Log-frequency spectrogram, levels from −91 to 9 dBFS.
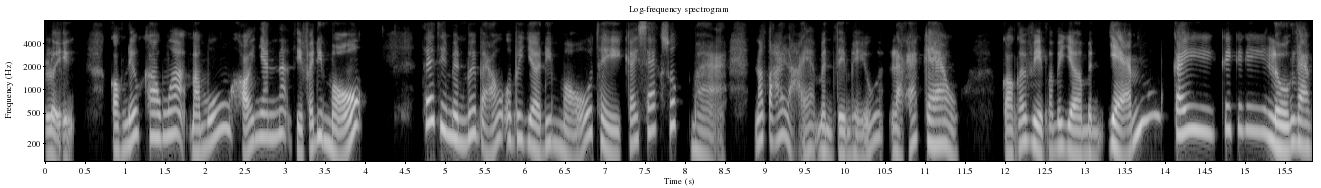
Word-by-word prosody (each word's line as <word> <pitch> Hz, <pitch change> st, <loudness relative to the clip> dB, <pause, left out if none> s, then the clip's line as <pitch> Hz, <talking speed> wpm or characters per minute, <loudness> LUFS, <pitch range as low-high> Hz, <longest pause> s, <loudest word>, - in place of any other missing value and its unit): luyện, 445 Hz, -4 st, +2 dB, 0.5 s
còn 170 Hz, +1 st, 0 dB
nếu 235 Hz, +6 st, +3 dB
không 245 Hz, 0 st, 0 dB
á 270 Hz, -2 st, +2 dB
mà 160 Hz, -1 st, 0 dB
muốn 240 Hz, -, 0 dB
khỏi 205 Hz, -9 st, +1 dB
nhanh 245 Hz, +1 st, -2 dB
á 275 Hz, -1 st, -3 dB
thì 160 Hz, -, 0 dB
phải 175 Hz, +4 st, -2 dB
đi 255 Hz, +3 st, +1 dB
mổ. 190 Hz, -, +5 dB, 0.8 s
Thế 380 Hz, +2 st, +7 dB
thì 320 Hz, -3 st, +4 dB
mình 230 Hz, -6 st, +2 dB
mới 265 Hz, +4 st, 0 dB
bảo 190 Hz, +3 st, -4 dB
"Ô, 230 Hz, -1 st, -3 dB
bây 235 Hz, -1 st, -2 dB
giờ 190 Hz, -7 st, +1 dB
đi 200 Hz, +5 st, -4 dB
mổ 180 Hz, -, -3 dB
thì 155 Hz, -9 st, -1 dB
cái 205 Hz, +3 st, -2 dB
xác 295 Hz, +5 st, -4 dB
suất 350 Hz, +1 st, -2 dB, 0.2 s
mà 150 Hz, -6 st, -7 dB, 0.4 s
nó 220 Hz, +4 st, -1 dB
tái 230 Hz, +3 st, -4 dB
lại 220 Hz, -, -7 dB
á, 170 Hz, -, -8 dB
mình 155 Hz, -4 st, -3 dB
tìm 145 Hz, -1 st, 0 dB
hiểu 150 Hz, +6 st, -6 dB, 0.2 s
là 155 Hz, -3 st, -3 dB
khá 200 Hz, +5 st, -4 dB
cao." 195 Hz, -7 st, 0 dB, 0.5 s
Còn 155 Hz, 0 st, -1 dB
cái 200 Hz, +3 st, 0 dB
việc 190 Hz, -7 st, +3 dB
mà 165 Hz, -, -5 dB
bây 185 Hz, +2 st, -1 dB
giờ 155 Hz, -4 st, +3 dB
mình 145 Hz, -1 st, -4 dB
giảm 200 Hz, -, +5 dB, 0.4 s
cái 285 Hz, 0 st, +4 dB
cái 305 Hz, -1 st, -1 dB
cái 305 Hz, -, -4 dB
cái 295 Hz, -2 st, -2 dB
lượng 190 Hz, -5 st, +6 dB
làm 185 Hz, -4 st, +1 dB
205 Hz, 200 wpm, -22 LUFS, 165-260 Hz, 0.8 s, Thế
